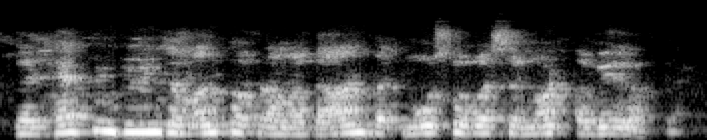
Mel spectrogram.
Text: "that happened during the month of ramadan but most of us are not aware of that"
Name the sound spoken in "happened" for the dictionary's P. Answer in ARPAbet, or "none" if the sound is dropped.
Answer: B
